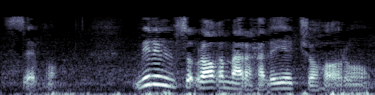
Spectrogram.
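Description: Gravelly man lecturing in class. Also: sits high, sing-song, slight background noise. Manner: asks questions and answers them himself. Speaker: teacher. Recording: dull lo-fi lecture recording.

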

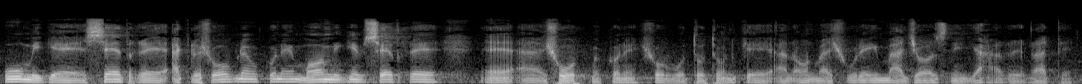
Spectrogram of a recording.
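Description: A deep, gravelly man delivers a religious law lecture, measured and halting, often stopping mid-thought. His voice rings with a long hall echo over a faint hum of ambience. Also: darkish tone. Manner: measured, halting lecture with many pauses and fillers. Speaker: cleric teaching jurisprudence.

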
